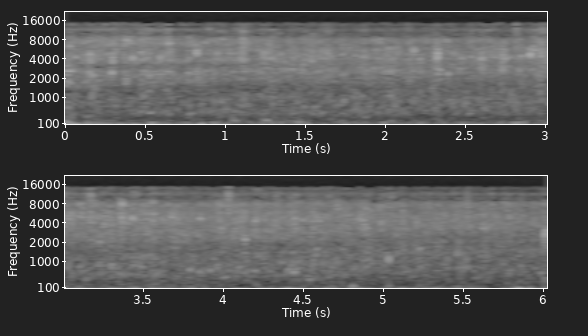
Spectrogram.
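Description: Water running steadily in a small earth-and-grass irrigation channel, a faint, even trickling flow.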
